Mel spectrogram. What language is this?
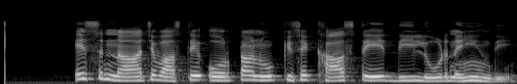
Punjabi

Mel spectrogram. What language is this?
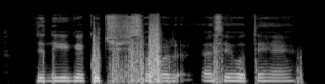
Urdu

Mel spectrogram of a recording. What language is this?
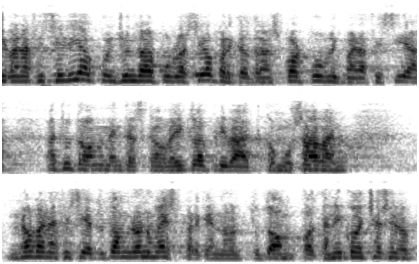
Catalan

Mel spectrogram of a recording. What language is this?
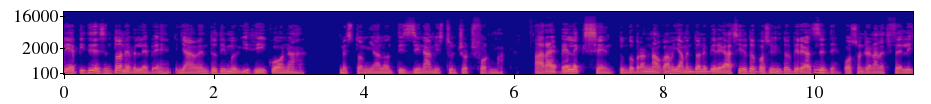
Greek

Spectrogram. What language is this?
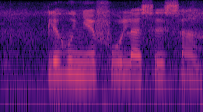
Southern Sotho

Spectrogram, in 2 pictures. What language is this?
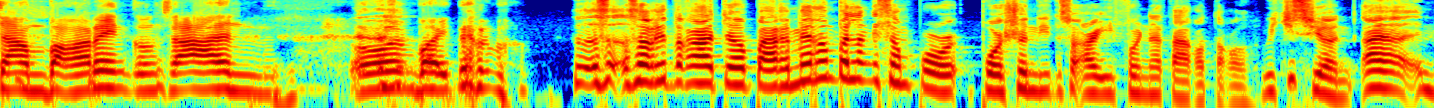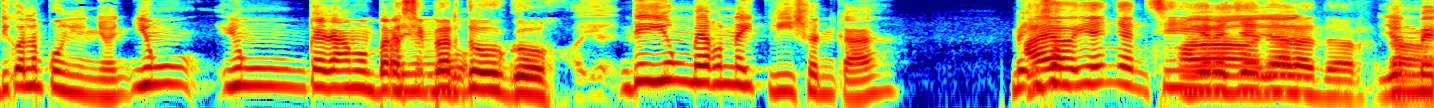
Filipino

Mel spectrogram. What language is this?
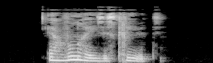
Breton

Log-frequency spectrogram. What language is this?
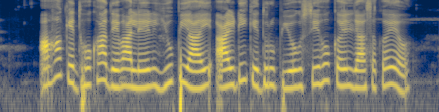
Maithili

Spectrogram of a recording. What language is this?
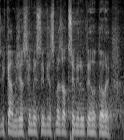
Czech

